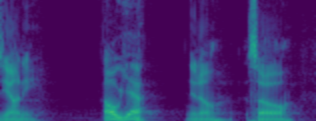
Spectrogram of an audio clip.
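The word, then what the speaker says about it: Γιάννης: with uh giannis and the proper way for for people to say his name in greek is is yani oh yeah you know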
